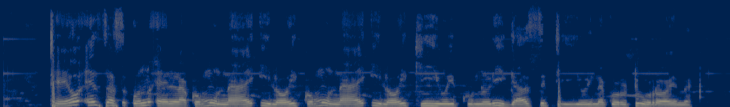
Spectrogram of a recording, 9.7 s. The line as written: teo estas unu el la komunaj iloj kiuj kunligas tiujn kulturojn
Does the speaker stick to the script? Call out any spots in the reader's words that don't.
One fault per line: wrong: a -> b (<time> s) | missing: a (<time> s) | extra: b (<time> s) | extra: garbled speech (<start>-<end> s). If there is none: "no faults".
extra: komunaj iloj (4.1 s)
